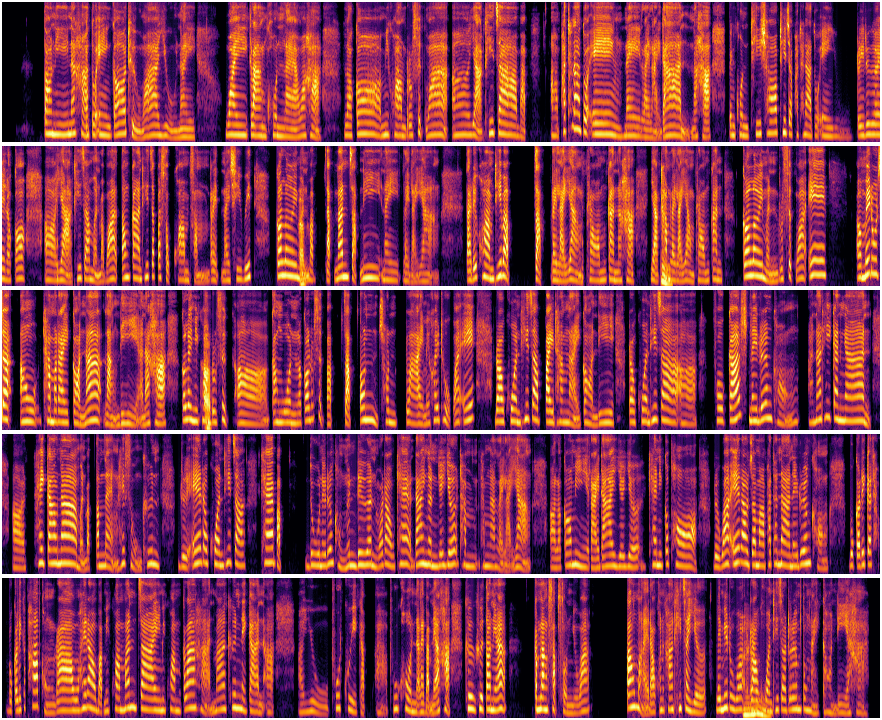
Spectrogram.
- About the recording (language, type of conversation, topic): Thai, advice, ฉันควรจัดลำดับความสำคัญของเป้าหมายหลายอย่างที่ชนกันอย่างไร?
- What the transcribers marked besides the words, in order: tapping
